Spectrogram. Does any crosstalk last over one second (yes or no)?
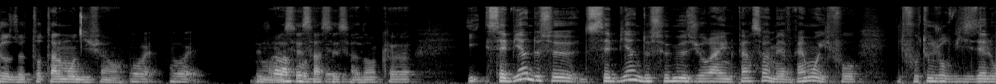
yes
